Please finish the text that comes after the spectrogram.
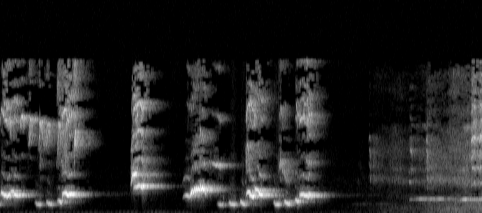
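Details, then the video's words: White-rumped shama song played as a lure to make other shamas sing more often and expand their repertoire: varied whistled phrases, quick descending note clusters and high thin notes in bursts, then a pause and a faint buzzy hum with a steady tone. "PANCINGAN Murai batu untuk MEMIKAT murai lain AGAR GACOR dan TAMBAH ISIAN"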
